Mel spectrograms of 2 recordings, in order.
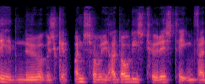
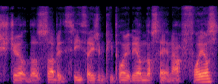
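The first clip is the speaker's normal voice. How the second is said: ordinary talk, nothing marked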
